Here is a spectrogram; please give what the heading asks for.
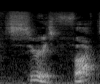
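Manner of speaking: high-pitched baffled question; mock bewilderment; retold disbelief. Kylo baffled after his slash fails.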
